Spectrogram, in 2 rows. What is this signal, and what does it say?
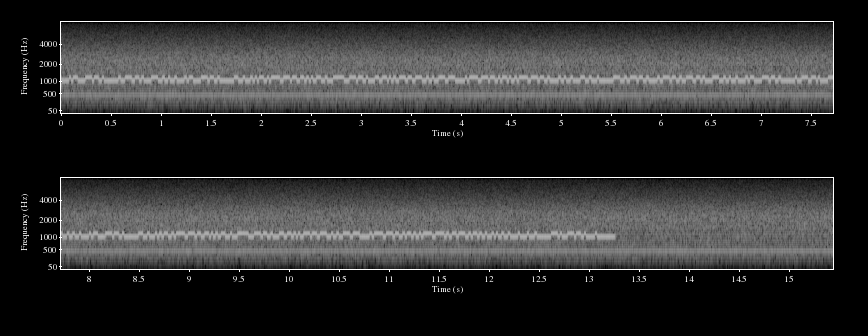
RTTY (45.45 baud, 170 Hz shift), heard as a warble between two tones, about 1110 Hz centre, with radio static and a steady whistle near 470 Hz. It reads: … AGN? PSE RPT UR NAME DE K0N K AGN? AGN? PSE RPT UR NAME DE DJ1H K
